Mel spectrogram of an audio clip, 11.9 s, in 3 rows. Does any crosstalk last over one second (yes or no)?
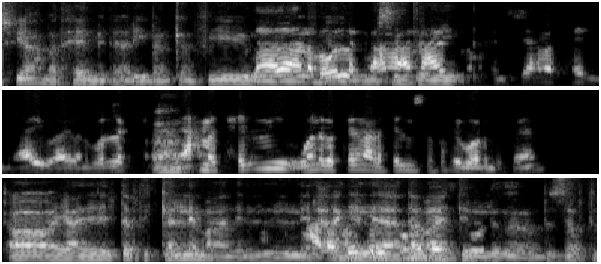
yes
